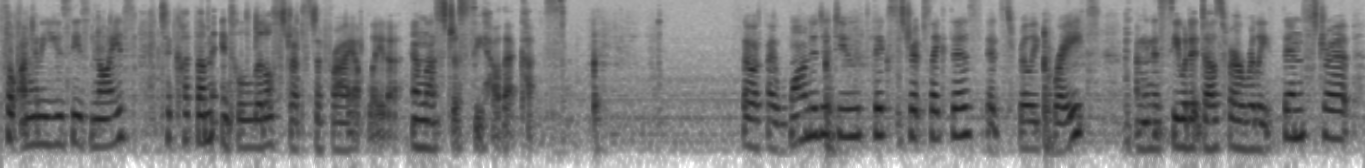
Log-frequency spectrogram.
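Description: A woman's voice: medium pitch, normal speed, noisy background. A woman in her thirties hosting a casual sailing vlog, chatty and upbeat, talking to a handheld camera. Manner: chatty, upbeat, a bit playful. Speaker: sailing vlogger. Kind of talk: casual vlog chat and sponsor read. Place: out on a fishing boat on open water. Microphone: handheld camera held at arm's length.

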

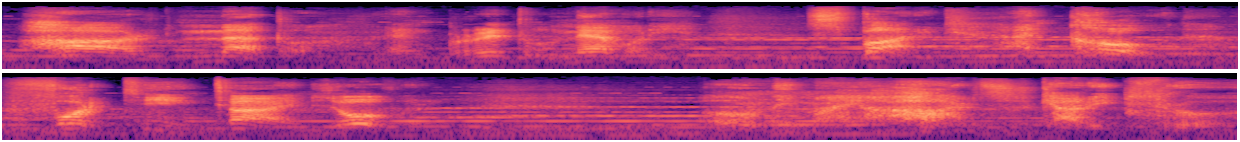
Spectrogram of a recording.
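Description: An actor playing a weary, noble robot warrior in a video game, with a halting, solemn delivery. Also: male voice, low-pitched, full character voice. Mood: anguished, resolute. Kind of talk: dramatic video game monologue.

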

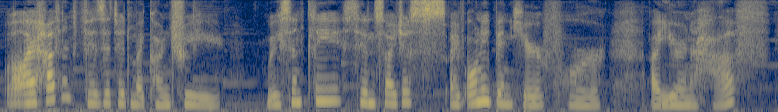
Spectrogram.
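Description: A teenage schoolgirl answering interview questions calmly in a school library. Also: a little high, measured pace, few pauses, faint music behind. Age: teens. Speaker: student.

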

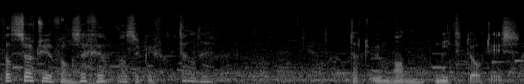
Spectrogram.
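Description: An actor playing a smooth, talkative young private secretary and blackmailer, theatrically polite, in vintage radio drama style. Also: male voice, lowish voice, big pitch swings, a little slow. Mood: slyly calculating. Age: young adult. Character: smooth, sly thirty-year-old New York private secretary, a blackmailer. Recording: old radio play recording with music.

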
